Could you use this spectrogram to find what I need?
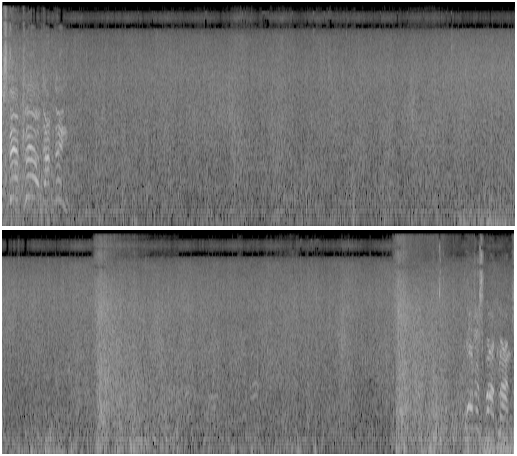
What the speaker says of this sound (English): Water spout, man! Stay away!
